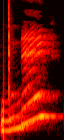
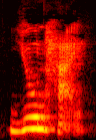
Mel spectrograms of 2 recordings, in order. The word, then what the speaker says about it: Unhei: "Une?" the girl asked, scrunching her face. Oh, One," some kids chanted. No, Yoon-hai corrected. "It's Unhei. It's pronounced Yoon-hai." "Oh, it's you-hey," the boy said.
